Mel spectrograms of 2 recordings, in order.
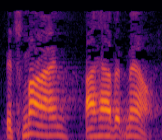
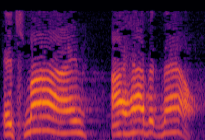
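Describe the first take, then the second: First: Said in the usual way. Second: High, insistent claim with drawn-out MINE; defiant declaration. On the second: Acted. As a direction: answer the devil back, pitched up. Defiant answer to the devil.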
